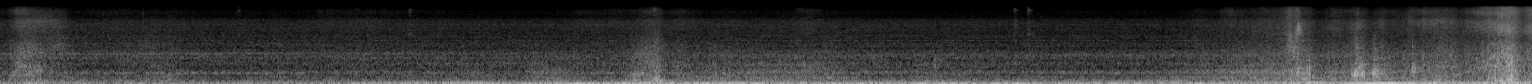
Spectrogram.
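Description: Soft knocks of tea utensils set down: a lid rest placed on the tatami about halfway through, then a bamboo ladle laid on it with two light clacks near the end. Under them runs a steady low rumble that swells near the end.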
